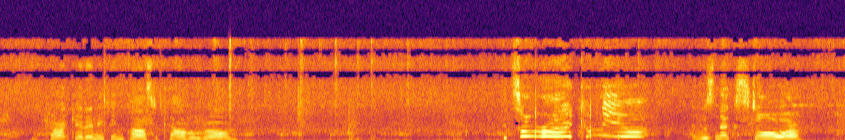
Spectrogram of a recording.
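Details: Linc, a baby Australian cattle dog, plays with big puppies in a paddock: bursts of high, wavering whines and yelps with rising and falling pitch, in two clusters separated by a quiet gap.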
